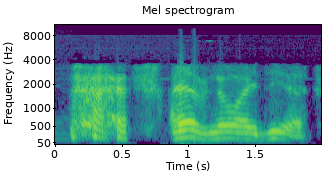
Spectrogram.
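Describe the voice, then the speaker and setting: A chef calling in by phone to a radio show, relaxed and joking in casual chat. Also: male voice, on the high side, slow pace, no echo. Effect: voice heard over the phone. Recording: tinny phone line.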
